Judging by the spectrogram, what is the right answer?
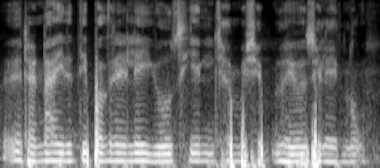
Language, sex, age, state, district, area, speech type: Malayalam, male, 30-45, Kerala, Palakkad, rural, spontaneous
